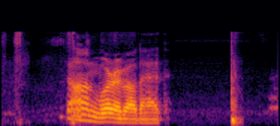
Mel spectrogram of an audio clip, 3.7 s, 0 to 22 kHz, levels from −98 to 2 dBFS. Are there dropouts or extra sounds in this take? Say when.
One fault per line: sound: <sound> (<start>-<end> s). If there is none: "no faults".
sound: thud (3.1-3.3 s)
